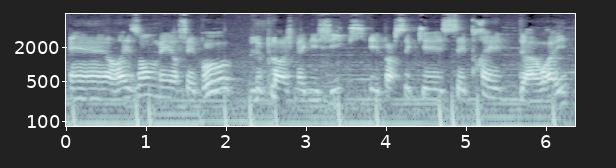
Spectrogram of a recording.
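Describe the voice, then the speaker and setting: A man speaks slow, deliberate French with small hesitations. He has a medium-pitched voice and a plain delivery. Background music plays clearly behind him. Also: fairly bright tone, rough recording. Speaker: beginner French student, guest.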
